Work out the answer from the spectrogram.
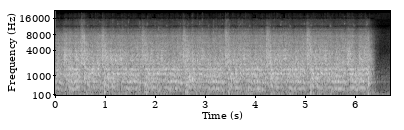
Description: If you're a fan of cranking that has a lot of sputtering, you'll LOVE this audio clip. The Mustang struggles to start but can't quite catch.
